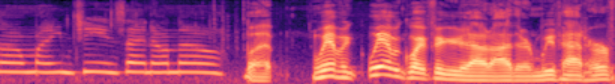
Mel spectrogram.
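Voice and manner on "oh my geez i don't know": very high, soft, slow cat voice. Explaining the voices they use for her, voicing her in a put-on voice. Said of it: "sometimes she talks like this".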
